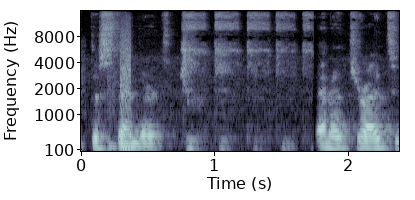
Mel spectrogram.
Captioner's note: beatboxing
